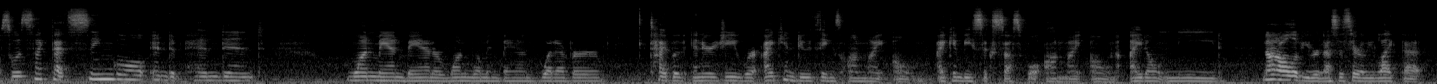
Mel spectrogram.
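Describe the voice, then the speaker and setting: A woman with a low voice talks through a tarot reading in a loose, chatty way, full of ums and you knows. She sounds a little nasal and sniffly from a cold. The recording carries clear background noise. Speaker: tarot reader. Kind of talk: casual tarot reading to camera.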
